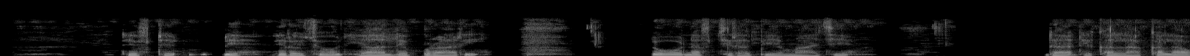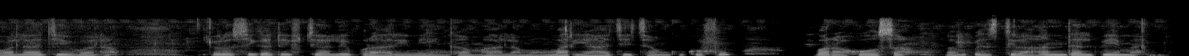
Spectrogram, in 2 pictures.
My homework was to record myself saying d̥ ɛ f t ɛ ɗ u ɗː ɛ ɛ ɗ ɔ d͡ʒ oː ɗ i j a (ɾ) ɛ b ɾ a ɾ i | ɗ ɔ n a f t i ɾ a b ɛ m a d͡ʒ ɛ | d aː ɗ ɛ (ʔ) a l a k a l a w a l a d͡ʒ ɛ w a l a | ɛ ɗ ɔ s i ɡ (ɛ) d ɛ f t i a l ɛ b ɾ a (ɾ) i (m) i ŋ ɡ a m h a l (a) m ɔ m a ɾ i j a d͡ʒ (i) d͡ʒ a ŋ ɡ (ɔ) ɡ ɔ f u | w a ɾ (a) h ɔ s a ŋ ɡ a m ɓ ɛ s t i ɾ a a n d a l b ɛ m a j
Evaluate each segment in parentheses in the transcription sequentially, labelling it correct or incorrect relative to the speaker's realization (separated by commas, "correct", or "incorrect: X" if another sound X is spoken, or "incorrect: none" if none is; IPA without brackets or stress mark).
incorrect: l, incorrect: k, incorrect: a, correct, incorrect: n, correct, incorrect: ɛ, incorrect: u, correct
